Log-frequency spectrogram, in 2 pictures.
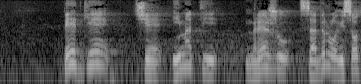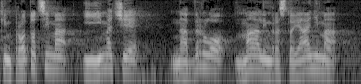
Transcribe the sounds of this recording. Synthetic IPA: peːt̪ɡeːt͡ɕe̞imat̪imɾe̞ʒusaʋr̩lo̞ʋiso̞kimpɾo̞t̪o̞t̪simaiimat͡ɕe̞ | naʋr̩lˠo̞maːlimɾast̪ojaːɲima

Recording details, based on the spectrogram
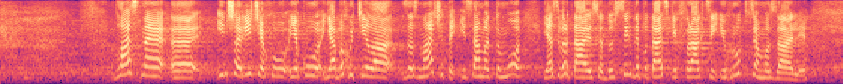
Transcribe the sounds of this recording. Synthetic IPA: ʋlˠɑsnɛ | inʃɐɾʲit͡ʃʲjɐjɐkujabɪxɔtʲilˠɐzɐznɑt͡ʃɪt̪ɪʔisɑmɛt̪ɔmu | jazʋert̪ɑjʊsʲɐd̪ɔwsʲixd̪epʊt̪ɑtsʲkʲɪxfɾɑkt͡sʲijʔiɦɾupwt͡sʲɔmʊzɑlʲi

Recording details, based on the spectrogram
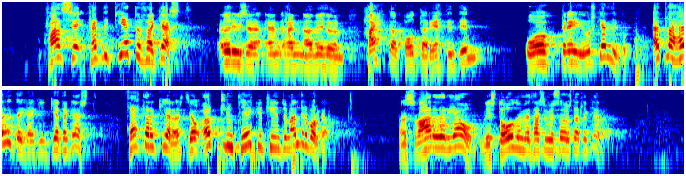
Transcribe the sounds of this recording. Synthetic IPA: kʰvaːðsejkʰv̥ɛɾt̪nɪcɛːt̪ʏɾ̥θaðcɛst̪ | œðɾɪviːs̬aɛnhɛnːaðvɪðhœːvʏmhajhk̪aðpoːwt̪arjɛht̪ɪnt̪ɪn | ɔɣt̪ɾeːjɪuɾ̥scɛɾðiŋkʏmɛt̪laɦɛvðʏt̪ejkaɛhcɪcɛːt̪acɛst̪ | θɛht̪aɾacɛːɾast̪çawʔœt̪lʏmt̪ʰɛːcʏt̪ʰiːɪnt̪ʏmɛlt̪ɾɪpɔɾka̰ɾa̰ | anasvaːɾɪðɛɾjaːwvɪðst̪oːwðʏmvɪðθasɛmvɪðsœːɣðʏmst̪ɛht̪acɛːɾa̰

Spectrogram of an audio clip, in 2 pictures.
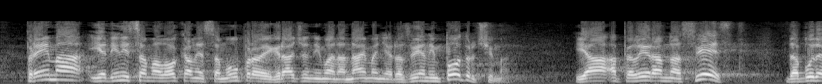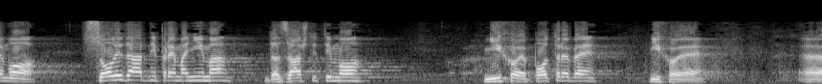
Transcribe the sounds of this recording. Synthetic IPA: pɾe̞maje̞d̪init̪samalˠo̞kalˠne̞samoupɾaʋe̞iɡɾad͡ʑanimananajmaɲe̞ɾazʋijenimpo̞d̪ɾut͡ɕjima̰ | jaːape̞liːɾamnasʋʲjeːst̪ | d̪abud̪e̞mo̞so̞lid̪aɾnipɾe̞maɲimad̪azaʃt̪it̪imo̞ | ɲixo̞ʋe̞po̞t̪ɾe̞be̞ | ɲixo̞ʋe

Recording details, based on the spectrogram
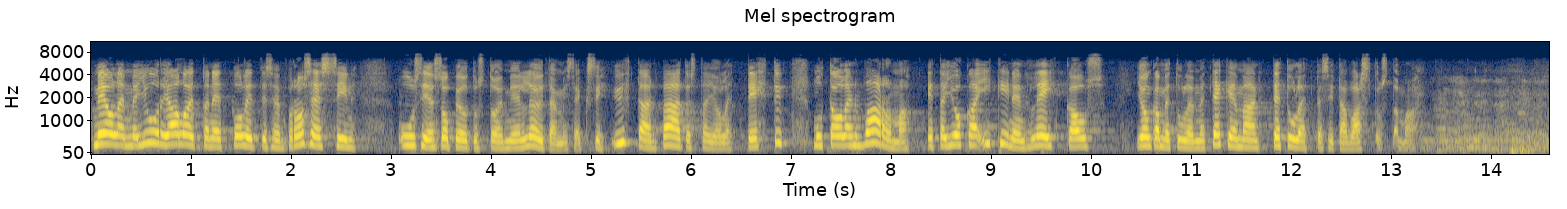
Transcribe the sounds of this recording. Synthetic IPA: meolemːejuːɾiɑlo̞jt̪ːɑne̞ːt̪̚poliːt̪ːisempro̞sesːin | uːsienso̞pe̞uwt̪ust̪o̞imielløyt̪æmiseksiyht̪æːmpæːt̪øst̪æejolet̪ːe̞ht̪ymut̪ːɑo̞lenʋɑrmɑet̪ːæjokɑikinenle̞ikːɑus | joŋkɑme̞t̪ule̞mːet̪eke̞mæːnt̪et̪ulet̪ːesit̪æʋɑst̪ust̪ɑmɑːn

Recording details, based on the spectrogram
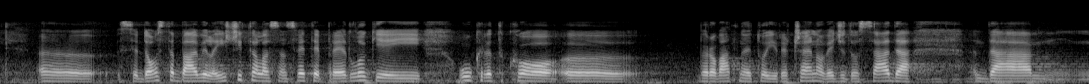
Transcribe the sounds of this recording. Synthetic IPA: se̞d̪o̞st̪abaʋilˠait͡ʃit̪alasamsʋet̪e̞pɾe̞ːd̪lˠo̞ɡeiukɾat̪kʰo̞ | ʋe̞ɾo̞ʋat̪noje̞t̪o̞ːiɾet͡ʂeno̞ʋe̞t͡ɕd̪o̞sad̪a | d̪a

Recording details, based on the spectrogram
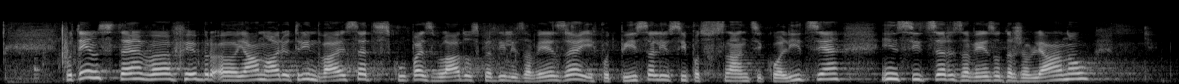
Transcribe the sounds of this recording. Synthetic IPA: pɔt̪eːmst̪ɛʋəfbjanuaːɾjut̪ɾiːnd̪ʋajsɛt̪skuːpajzwlaːd̪ɔwsklad̪iːlizaʋeːzɛjixpɔt̪̚piːsaliwsipɔt̪slaːnt̪sikɔaliːt̪sijɛinsit̪sɛɾzaʋeːzɔd̪əɾʒawlʲjaːnɔw

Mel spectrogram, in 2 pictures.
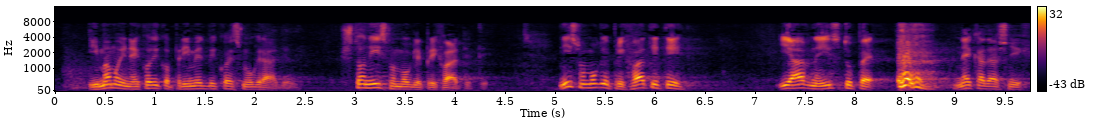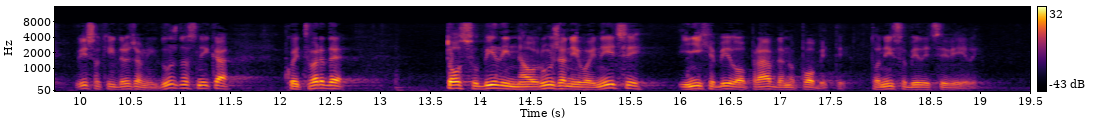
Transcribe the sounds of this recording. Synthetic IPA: imamo̞ine̞ko̞liko̞pɾiːmjed̪̚biko̞jesmouɡɾa̰ːd̪ḭlḭ | ʃt̪o̞niːsmomo̞ɡlipɾixʋa̰t̪it̪i̥ | niːsmomo̞ɡlipɾixʋat̪it̪i | jaːʋne̞ist̪upe̞ | ne̞kad̪aʃɲixʋiso̞kiɣd̪r̩ʒaʋniɣd̪uːʒnosnika | ko̞jit̪ʋr̩d̪e̞ | t̪o̞ːsubiːlinaoɾuʒaniʋo̞jniːt̪siːɲiːxje̞biːloopɾaːʋd̪ano̞po̞bit̪ḭt̪o̞ːniːsubiːlit̪siʋḭːlḭ

